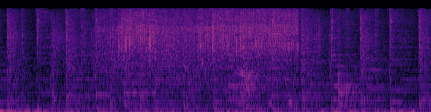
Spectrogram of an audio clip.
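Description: Upbeat background music with a steady beat; about a second in, water runs from a kitchen tap for about two seconds while hands are washed.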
